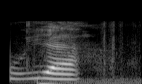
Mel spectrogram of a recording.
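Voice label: "shu4 ye4", Mandarin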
